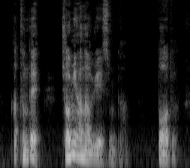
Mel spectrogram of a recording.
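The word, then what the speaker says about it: ض: bird. 이 bird 경우에는 이것도 둔탁한 D 발음입니다. 둔탁한 D. 아까 우리 달 배웠었죠. 달. 달보다도 이제 둔탁한 거죠. 그래서 bird, bird.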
